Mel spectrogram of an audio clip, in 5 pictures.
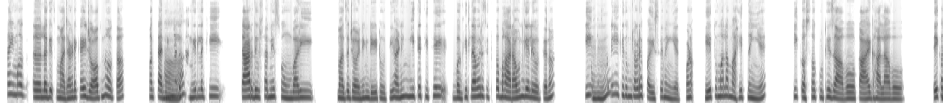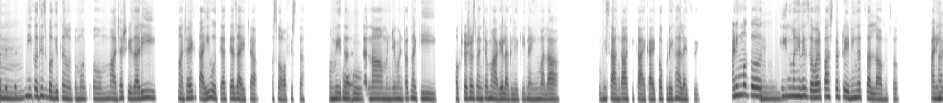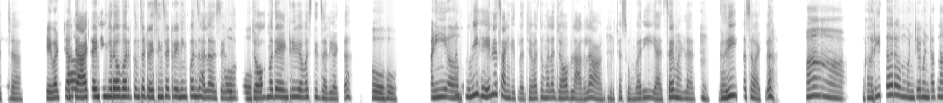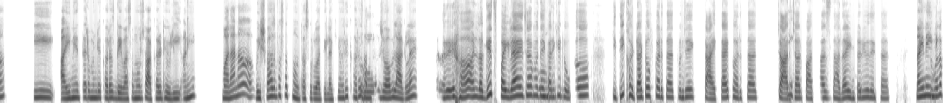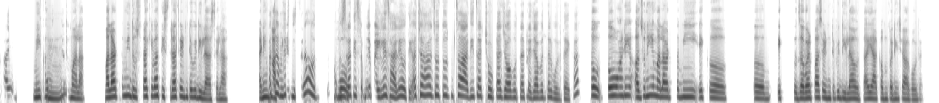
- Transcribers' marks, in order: anticipating: "हां"; in English: "जॉइनिंग डेट"; in English: "ड्रेसिंगचं"; in English: "एंट्री"; chuckle; chuckle; surprised: "हां!"; other noise; in English: "इंटरव्ह्यू"; unintelligible speech; in English: "इंटरव्ह्यू"; in English: "इंटरव्ह्यू"
- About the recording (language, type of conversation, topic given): Marathi, podcast, पहिली नोकरी तुम्हाला कशी मिळाली आणि त्याचा अनुभव कसा होता?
